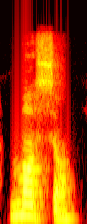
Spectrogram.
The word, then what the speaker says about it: mozo: Mozo. Mozo, which in Spain, I would pronounce that mozo.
